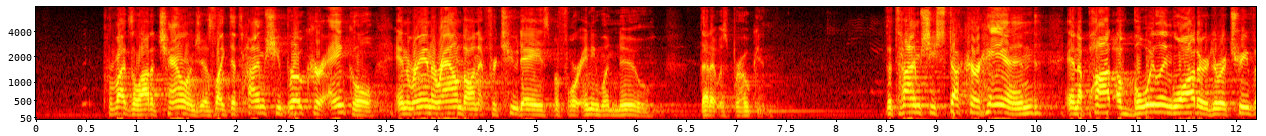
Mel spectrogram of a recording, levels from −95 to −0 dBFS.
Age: 40-59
